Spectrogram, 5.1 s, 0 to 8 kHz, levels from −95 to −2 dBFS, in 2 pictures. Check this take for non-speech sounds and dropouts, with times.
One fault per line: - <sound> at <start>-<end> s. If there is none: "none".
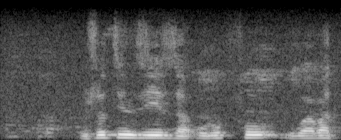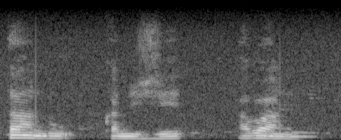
none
